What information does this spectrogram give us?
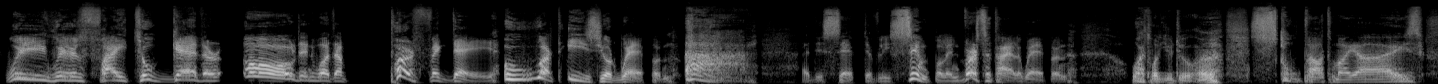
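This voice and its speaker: An actor voicing a pompous, battle-hungry Viking warrior in a video game, with grandiose and jovially bellicose delivery. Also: male voice, fairly high pitch, huge pitch swings, slow, gravelly, a bit bright, breathy edge, dry recording, clean studio sound, full character voice. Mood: exuberant battle bravado. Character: boastful, battle-hungry male Viking warrior, a personified treadmill. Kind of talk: theatrical video game character acting.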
